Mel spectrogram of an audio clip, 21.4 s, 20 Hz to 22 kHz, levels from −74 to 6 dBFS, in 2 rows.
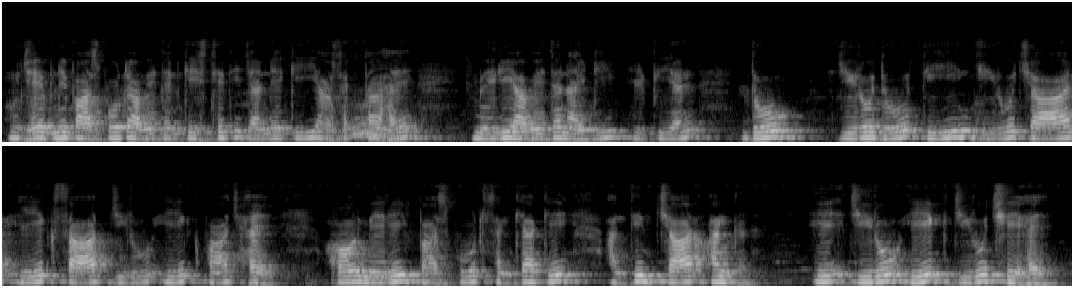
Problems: background sounds at intervals, echo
